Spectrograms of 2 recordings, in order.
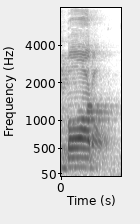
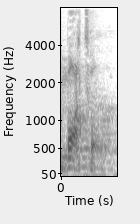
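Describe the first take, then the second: First: The middle consonant is a soft D sound. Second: The middle consonant is a crisp T sound. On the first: "We say bottle. We say battery, B A D D E R Y" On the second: "You do not say bottle"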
